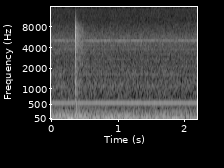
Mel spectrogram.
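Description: A single keyboard keystroke click about a third of a second in, over a steady background hum with a constant pure tone.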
